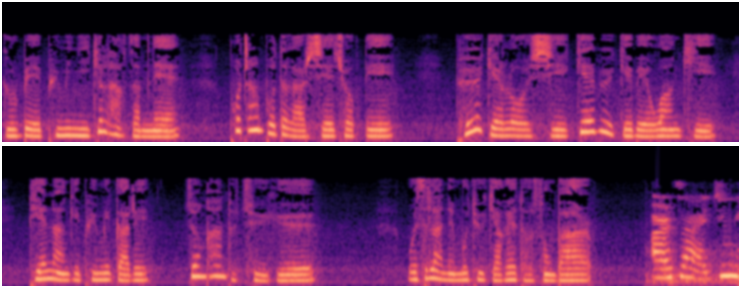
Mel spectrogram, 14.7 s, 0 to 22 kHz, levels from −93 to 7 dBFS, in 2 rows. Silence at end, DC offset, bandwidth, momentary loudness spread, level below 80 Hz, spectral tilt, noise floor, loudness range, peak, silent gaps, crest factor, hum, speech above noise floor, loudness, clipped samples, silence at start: 0 s; under 0.1%; 8.8 kHz; 8 LU; -44 dBFS; -6 dB/octave; -48 dBFS; 3 LU; 0 dBFS; none; 14 dB; none; 34 dB; -15 LUFS; under 0.1%; 0 s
